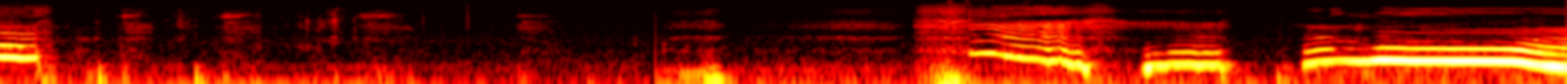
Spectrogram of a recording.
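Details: Samoyed Louis, left by himself in a hotel room briefly, is quiet with faint room noise at first, then breaks into short bent whining wails and a sustained steady howl at the end.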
